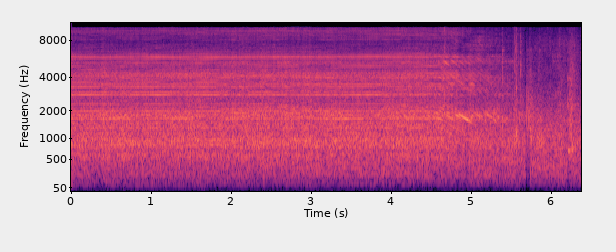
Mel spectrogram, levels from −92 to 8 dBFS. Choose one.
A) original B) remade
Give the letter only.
A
